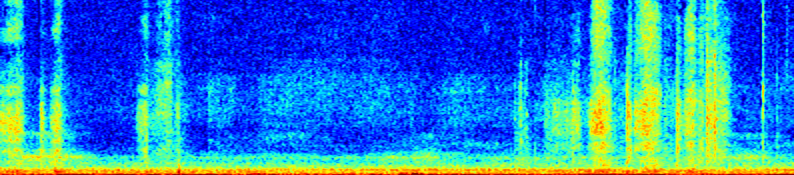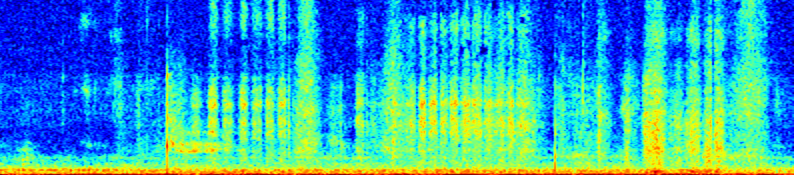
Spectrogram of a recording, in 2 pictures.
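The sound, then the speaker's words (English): Pencil scratching on paper as an artist sketches a chair from a live model: soft, continuous rubbing strokes, faint and steady, with one brief sharper tap. “Just working in your proportions and drawing the chair.”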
